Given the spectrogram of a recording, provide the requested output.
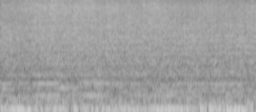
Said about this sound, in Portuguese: Eu vou colocar o tomate e eu adoro ouvir aquele chua quando entra o tomate na cebola quente. Deixa eu derramar.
